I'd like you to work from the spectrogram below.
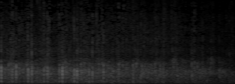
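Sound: audience hand clapping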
